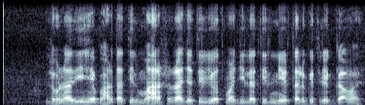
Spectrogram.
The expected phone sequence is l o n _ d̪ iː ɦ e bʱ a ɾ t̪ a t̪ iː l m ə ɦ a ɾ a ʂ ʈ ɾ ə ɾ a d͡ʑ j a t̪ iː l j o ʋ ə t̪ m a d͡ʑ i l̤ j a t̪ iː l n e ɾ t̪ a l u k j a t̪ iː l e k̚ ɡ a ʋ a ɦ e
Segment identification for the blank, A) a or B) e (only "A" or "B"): A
